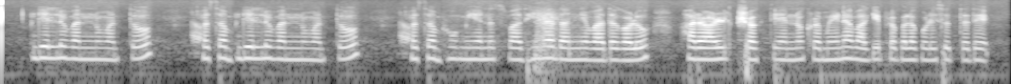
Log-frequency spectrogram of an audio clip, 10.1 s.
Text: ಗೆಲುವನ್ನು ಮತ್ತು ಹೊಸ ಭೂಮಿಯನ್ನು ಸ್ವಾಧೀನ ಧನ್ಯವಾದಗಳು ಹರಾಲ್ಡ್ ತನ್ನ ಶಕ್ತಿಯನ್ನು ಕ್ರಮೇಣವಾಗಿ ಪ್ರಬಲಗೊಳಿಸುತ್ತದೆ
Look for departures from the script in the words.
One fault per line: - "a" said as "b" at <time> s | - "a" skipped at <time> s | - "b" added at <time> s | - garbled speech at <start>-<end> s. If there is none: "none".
- "ಗೆಲುವನ್ನು ಮತ್ತು ಹೊಸ" added at 2.4 s
- "ತನ್ನ" skipped at 7.4 s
